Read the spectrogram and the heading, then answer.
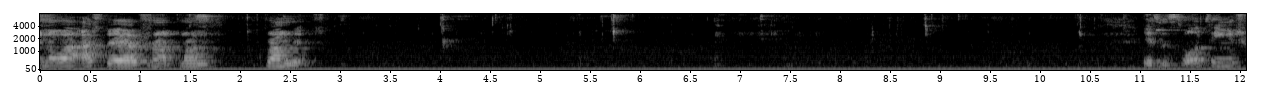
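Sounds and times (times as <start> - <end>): steady low hum: 0.0 - 12.0
wet chewing: 2.0 - 11.0
mouth clicks and smacks: 3.4 - 9.5.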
